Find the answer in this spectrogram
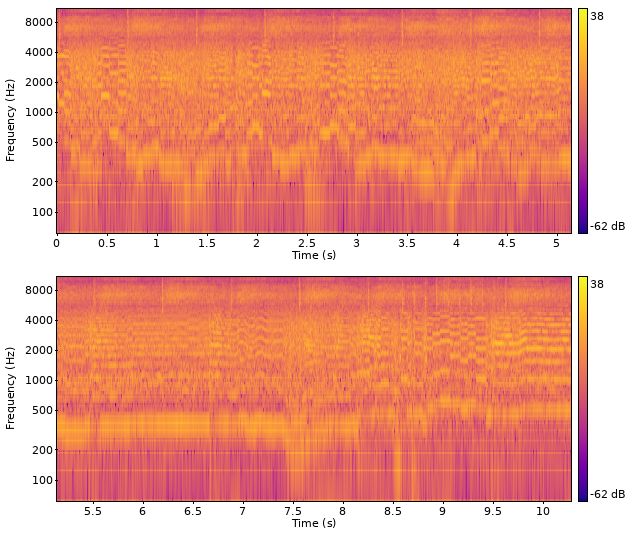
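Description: Electric guitar played solo as improvised lead lines: a run of single notes, then a long held note about five seconds in that dips in pitch and returns about two and a half seconds later before the notes move on.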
